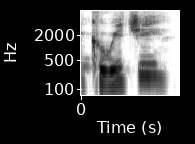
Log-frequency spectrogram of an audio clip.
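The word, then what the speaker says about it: Cowiche: amazing place oh yeah how do you say kuichi kuichi it's just like a cow itchy cow your cow is itchy man perfect so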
